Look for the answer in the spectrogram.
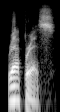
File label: "reprice", American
